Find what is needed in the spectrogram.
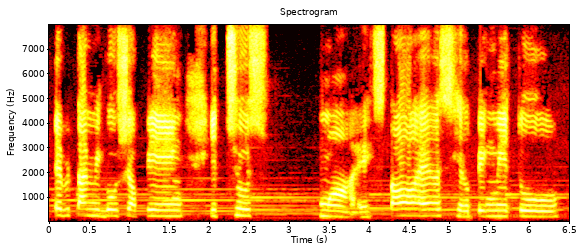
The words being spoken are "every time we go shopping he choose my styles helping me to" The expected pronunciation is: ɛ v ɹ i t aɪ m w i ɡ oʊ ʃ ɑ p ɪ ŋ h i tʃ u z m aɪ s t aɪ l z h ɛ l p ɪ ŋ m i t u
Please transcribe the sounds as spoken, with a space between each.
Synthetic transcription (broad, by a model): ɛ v ɹ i t aɪ m w i ɡ oʊ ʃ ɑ p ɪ ŋ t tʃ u s m aɪ s t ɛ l s h ɛ l p ɪ ŋ m i t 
